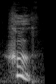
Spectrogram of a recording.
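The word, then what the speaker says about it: ㅎ: So 2 left to right and a big circle, and it's pronounced as hu, hu, hu, hu, hu.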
